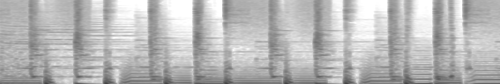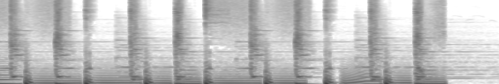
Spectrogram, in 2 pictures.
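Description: Synth lead layered over a piano drop in FL Studio, a loud stream of punchy rhythmic stabs over deep bass that run steadily before cutting off sharply near the end.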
